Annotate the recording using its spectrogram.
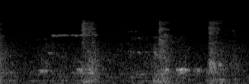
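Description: A few irregular knocks and clatters, about four in two seconds, as of someone moving about a room and handling things.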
